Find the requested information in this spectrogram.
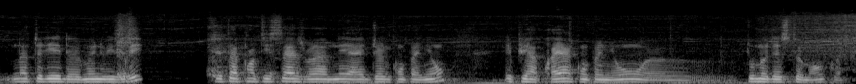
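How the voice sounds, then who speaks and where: Speaking at a moderate pace with long, frequent pauses, a man keeps a medium pitch and a monotone, flat intonation. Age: 60s. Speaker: retired carpenter, model maker. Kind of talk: casual demonstration interview. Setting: workshop. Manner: hesitant, many fillers.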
